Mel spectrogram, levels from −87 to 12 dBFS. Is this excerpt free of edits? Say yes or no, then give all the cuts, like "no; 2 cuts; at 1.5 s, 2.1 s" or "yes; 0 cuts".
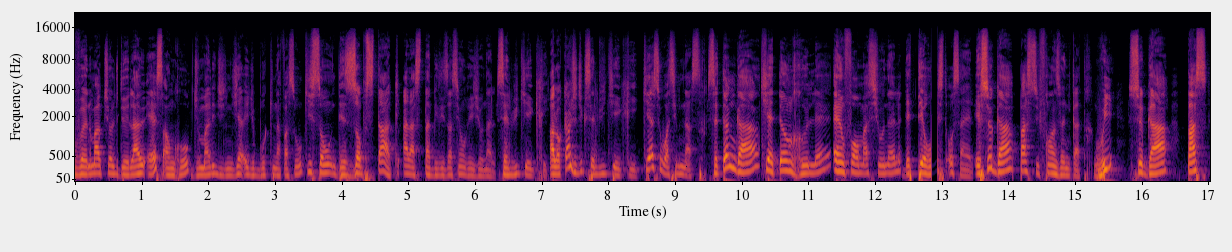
yes; 0 cuts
